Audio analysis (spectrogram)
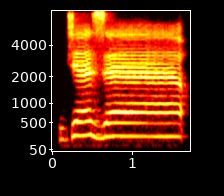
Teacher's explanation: There is whistle sound in za.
